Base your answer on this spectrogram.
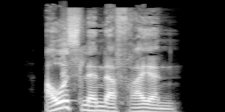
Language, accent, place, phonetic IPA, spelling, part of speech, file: German, Germany, Berlin, [ˈaʊ̯slɛndɐˌfʁaɪ̯ən], ausländerfreien, adjective, De-ausländerfreien.ogg
- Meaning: inflection of ausländerfrei: 1. strong genitive masculine/neuter singular 2. weak/mixed genitive/dative all-gender singular 3. strong/weak/mixed accusative masculine singular 4. strong dative plural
